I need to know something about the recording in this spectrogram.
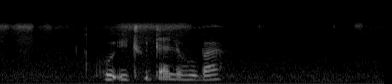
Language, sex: Southern Sotho, female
